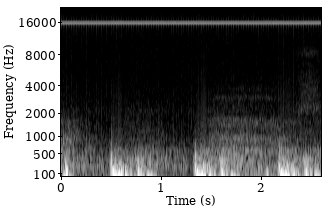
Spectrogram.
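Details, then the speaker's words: Simulated normal heartbeat in a 1993 Red Cross CPR training film: slow, regular low lub-dub beats, about 70 a minute, with a faint hum; a normal heart beats 60–80 times per minute. "The cardiovascular system is driven by regular contractions of the heart muscle. A normal heart beats about 60 to 80 times per minute."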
